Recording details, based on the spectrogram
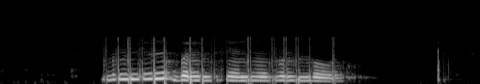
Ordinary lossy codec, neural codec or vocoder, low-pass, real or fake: Opus, 64 kbps; codec, 16 kHz in and 24 kHz out, 1 kbps, XY-Tokenizer; 3.6 kHz; fake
